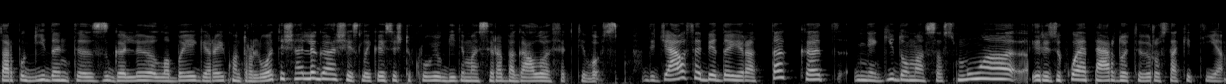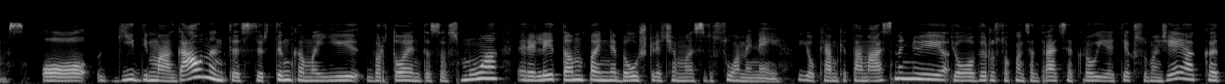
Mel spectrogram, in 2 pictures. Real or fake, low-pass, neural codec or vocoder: real; 7.2 kHz; none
